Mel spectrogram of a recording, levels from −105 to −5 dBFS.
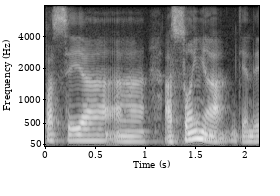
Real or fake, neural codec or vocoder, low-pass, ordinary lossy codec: real; none; none; none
